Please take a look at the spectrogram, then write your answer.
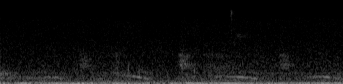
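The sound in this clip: Doves cooing: a few soft, low, rounded coos repeat at an even, unhurried rhythm, quiet against a steady hiss of background noise.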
